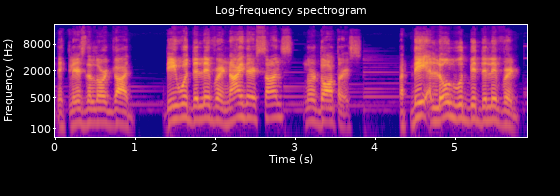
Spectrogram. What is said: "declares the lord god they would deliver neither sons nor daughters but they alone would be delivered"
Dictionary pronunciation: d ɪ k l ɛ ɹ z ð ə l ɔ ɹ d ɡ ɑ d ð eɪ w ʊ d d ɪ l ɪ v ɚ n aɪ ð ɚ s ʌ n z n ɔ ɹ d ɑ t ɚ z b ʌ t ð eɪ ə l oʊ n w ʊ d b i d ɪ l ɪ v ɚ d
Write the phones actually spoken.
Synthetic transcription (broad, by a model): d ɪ k l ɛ ɹ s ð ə l ɔ ɹ d ɡ ɑ d eɪ w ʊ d d ɪ l ɪ v ɚ n aɪ ð ɚ s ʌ n s n ɔ ɹ d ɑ t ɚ s b ʌ t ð eɪ ə l oʊ n w ʊ d b i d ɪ l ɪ v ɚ d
